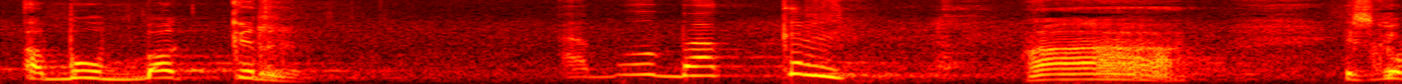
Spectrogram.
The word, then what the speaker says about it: ابو بکر: بکر بکر ابو بکر, عوام ابو بکر ہی بولتے ہیں, یہ صحیح تلفظ ہے ابو بکر.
